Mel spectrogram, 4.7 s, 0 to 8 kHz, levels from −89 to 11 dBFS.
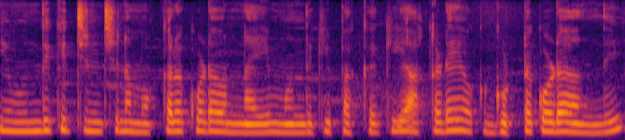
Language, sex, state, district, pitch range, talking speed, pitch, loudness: Telugu, female, Andhra Pradesh, Srikakulam, 185-205 Hz, 180 wpm, 200 Hz, -20 LUFS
